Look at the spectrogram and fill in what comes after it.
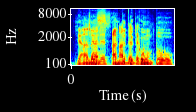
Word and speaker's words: Giannis Antetokounmpo: Giannis, Giannis Antetokounmpo.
